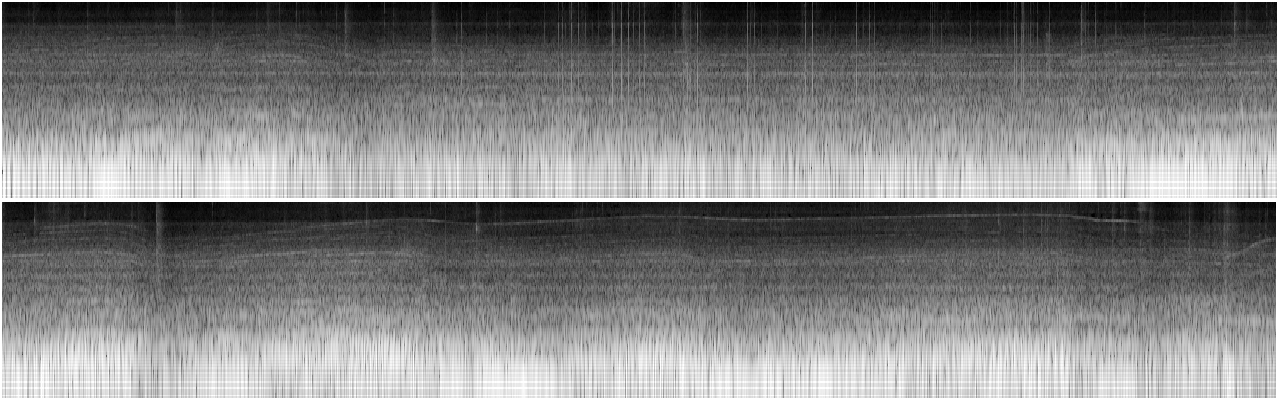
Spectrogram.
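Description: Ride inside a bus with a Mitsubishi SiC-VVVF electric traction inverter: a steady low rumble of drive and road, over which the inverter's high whine glides up in pitch as the bus speeds up and down as it slows, several times. One long rising whine holds high from a little past the middle and drops near the end.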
